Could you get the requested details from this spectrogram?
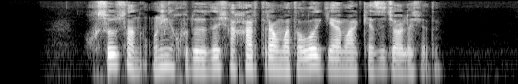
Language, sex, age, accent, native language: Uzbek, male, 12-17, Toshkent shahri, Uzbek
